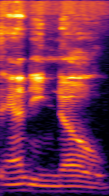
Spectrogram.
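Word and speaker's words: Andy Ngo: How do you pronounce his name? NGO Inga. And I think it's Andy No, but it's NGO, but it's Andy No, I think.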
